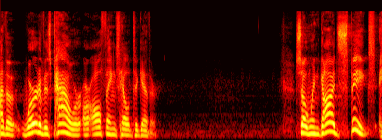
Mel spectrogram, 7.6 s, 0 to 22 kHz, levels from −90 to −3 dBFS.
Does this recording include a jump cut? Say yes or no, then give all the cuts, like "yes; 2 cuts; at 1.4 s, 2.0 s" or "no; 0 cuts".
no; 0 cuts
